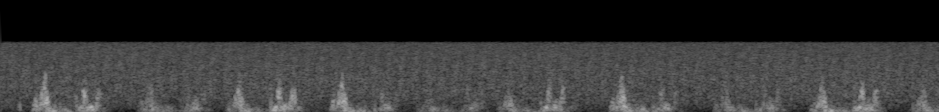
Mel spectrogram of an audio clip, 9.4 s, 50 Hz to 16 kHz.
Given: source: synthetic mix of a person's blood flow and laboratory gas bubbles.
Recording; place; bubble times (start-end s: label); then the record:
Doppler ultrasound of blood flow; precordium
0.17-0.23 s: bubbles
From the record:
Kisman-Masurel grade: 111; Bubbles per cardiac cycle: 1 to 2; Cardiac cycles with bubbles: 1 to 10%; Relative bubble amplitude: barely perceptible (0.100 to 0.250); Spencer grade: 1 (occasional bubble signal discernible with the cardiac motion signal, with majority of cardiac periods free of bubbles); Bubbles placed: only in the low amplitude regions of the cardiac cycle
